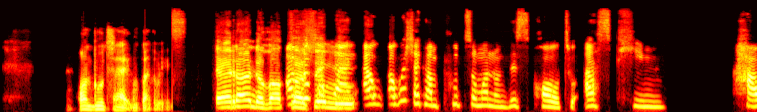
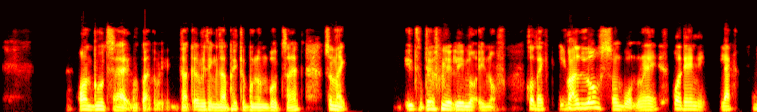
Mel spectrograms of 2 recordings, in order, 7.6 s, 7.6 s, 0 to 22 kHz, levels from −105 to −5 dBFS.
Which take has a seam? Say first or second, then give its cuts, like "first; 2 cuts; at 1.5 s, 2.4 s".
first; 1 cut; at 1.7 s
